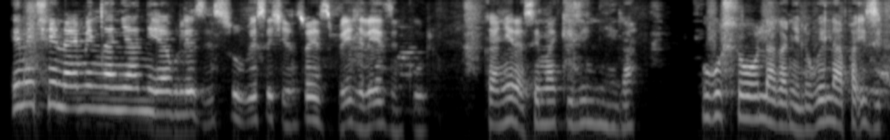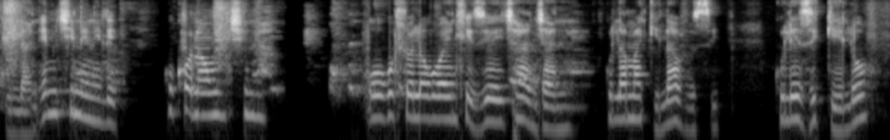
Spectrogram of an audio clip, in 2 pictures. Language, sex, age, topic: North Ndebele, male, 36-49, health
